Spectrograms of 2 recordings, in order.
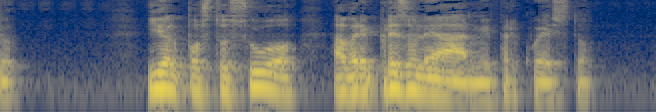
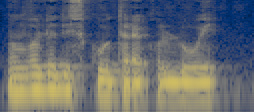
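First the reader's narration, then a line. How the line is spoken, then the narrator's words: Sad trembling voice. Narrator (Italian): profonda tristezza, dicendo con voce tremante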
